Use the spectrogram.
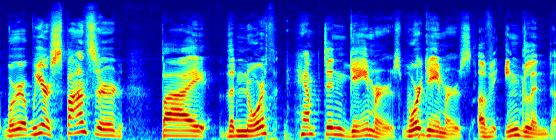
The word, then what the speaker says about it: Northampton: t h a m it's nor it's not ampon you got to say it right you got to say it right I'm doing a dick Fang dike yeah you got to say it right it's not ampton I'm a chimney sweep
